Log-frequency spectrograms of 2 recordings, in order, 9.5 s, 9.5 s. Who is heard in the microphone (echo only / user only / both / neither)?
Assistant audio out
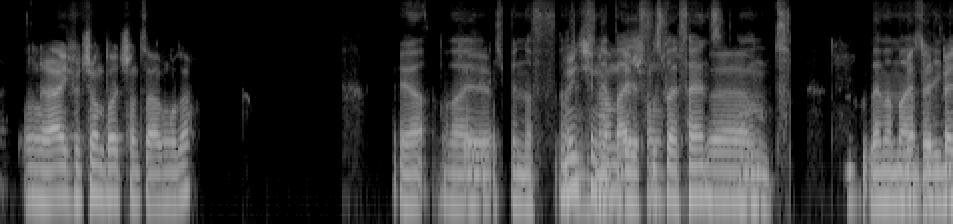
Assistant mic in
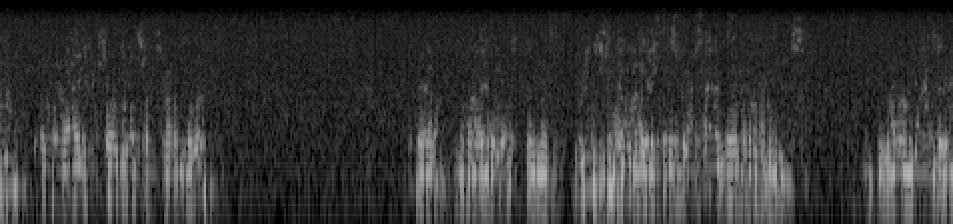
echo only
